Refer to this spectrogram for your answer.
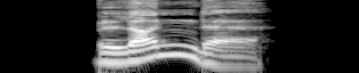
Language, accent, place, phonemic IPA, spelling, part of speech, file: German, Germany, Berlin, /ˈblɔndə/, blonde, adjective, De-blonde.ogg
- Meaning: inflection of blond: 1. strong/mixed nominative/accusative feminine singular 2. strong nominative/accusative plural 3. weak nominative all-gender singular 4. weak accusative feminine/neuter singular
